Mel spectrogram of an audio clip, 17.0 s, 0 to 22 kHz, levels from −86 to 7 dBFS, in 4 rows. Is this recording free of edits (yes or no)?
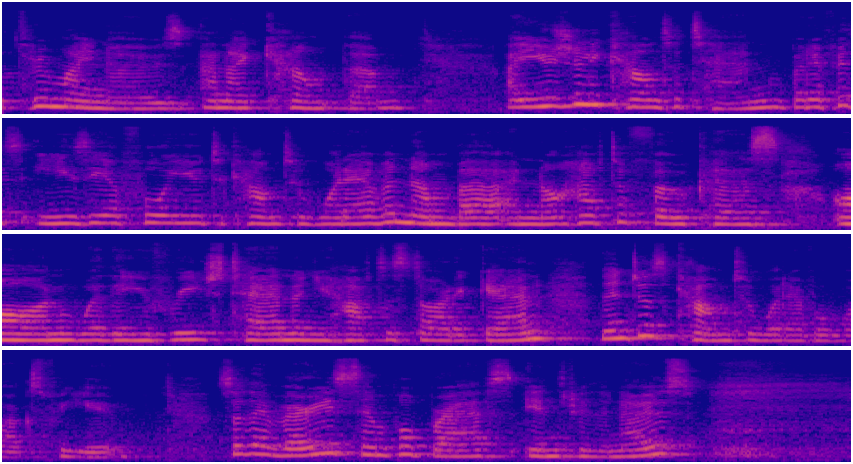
yes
